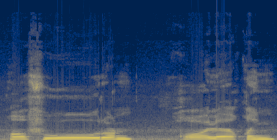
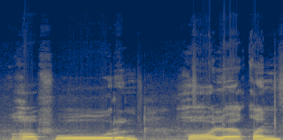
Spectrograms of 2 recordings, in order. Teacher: حروف غین، خ ادائیگی گلے کے اوپری حصے سے آواز کچھ بھاری محسوس ہوتی ہے۔ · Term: ادنیٰ حلق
